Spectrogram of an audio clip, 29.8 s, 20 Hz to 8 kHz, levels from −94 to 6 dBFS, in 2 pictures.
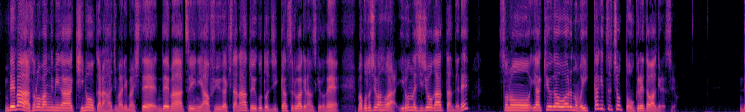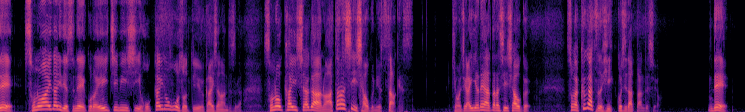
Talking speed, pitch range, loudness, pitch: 345 characters per minute, 135-190 Hz, -29 LUFS, 160 Hz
